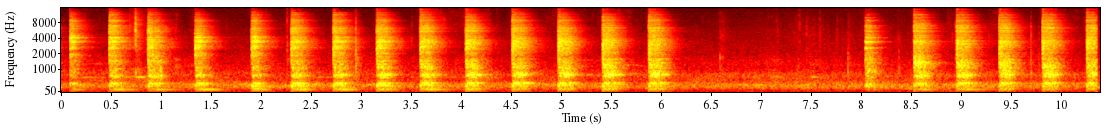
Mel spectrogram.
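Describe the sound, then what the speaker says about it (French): Hammering from construction work next door, loud rhythmic blows struck about twice a second in a long run, a short pause, then another burst of evenly spaced strikes. "vu qu'il y a les travaux à côté, vous n'allez pas m'entendre"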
